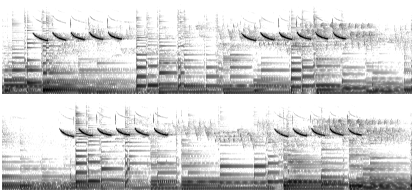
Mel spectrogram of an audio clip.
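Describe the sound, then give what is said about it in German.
Willow tit song: short series of about five clear, descending whistled notes, repeated in regular bursts over steady background music, fairly loud and upfront, no talking. “Das war die Weidenmeise.”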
